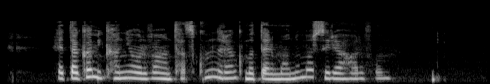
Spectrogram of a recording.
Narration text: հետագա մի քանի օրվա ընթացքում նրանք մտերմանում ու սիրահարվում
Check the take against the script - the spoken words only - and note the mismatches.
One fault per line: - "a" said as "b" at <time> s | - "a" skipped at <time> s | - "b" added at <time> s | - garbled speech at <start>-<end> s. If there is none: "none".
none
